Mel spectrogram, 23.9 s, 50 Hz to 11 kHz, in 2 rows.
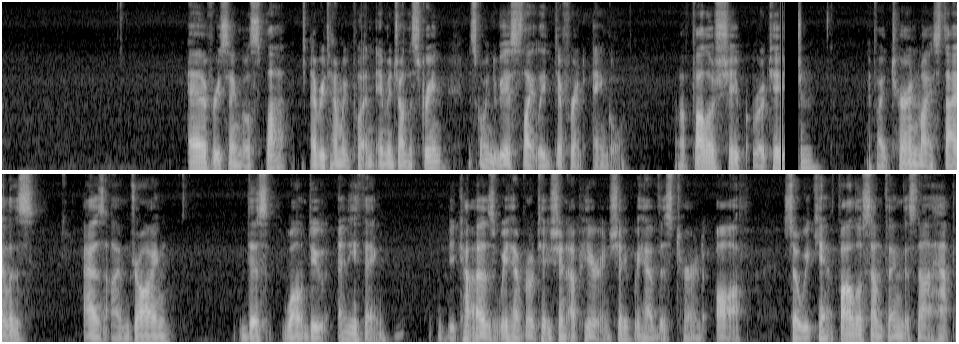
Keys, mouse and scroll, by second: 8.1 ctrl+z.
